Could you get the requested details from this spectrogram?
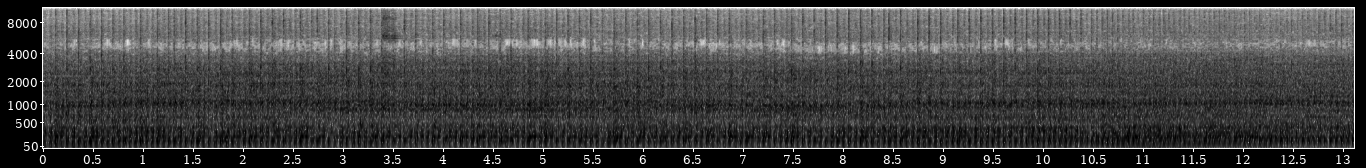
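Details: Cub Cadet 1030E snowblower, 10 hp, 30-inch, electric start, in neutral on choke, carb dripping gas: constant fast clatter without surging, misses or knocks; starts easily, no smoke. Normal running.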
